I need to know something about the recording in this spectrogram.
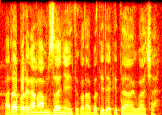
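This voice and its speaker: A man's voice: mid-range voice, level tone, racing, mellow. A man teaching an Arabic lesson on radio, patiently correcting students with short affirmations.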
